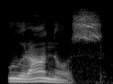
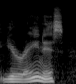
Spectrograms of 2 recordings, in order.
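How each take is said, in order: First: The name is said the original Greek way. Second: The name is said the commonly accepted English way. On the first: The speaker calls it right. "That's actually how it's supposed to be pronounced" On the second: The speaker calls it wrong. "It's not Uranus"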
